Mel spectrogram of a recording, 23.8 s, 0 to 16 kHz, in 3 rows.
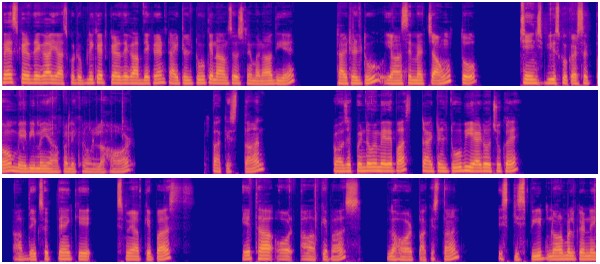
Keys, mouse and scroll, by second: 1.7 click, 6.3 click, 6.9 ctrl+a, 7.8-11.6 typing, 19.9 space, 21.6 space, 22.3-23.6 drag, 23.6 space.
